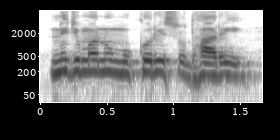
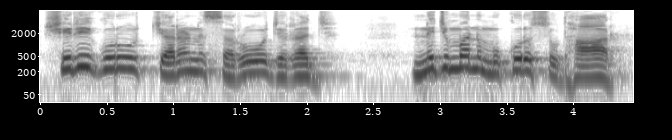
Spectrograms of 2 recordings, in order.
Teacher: जब भी ह्रस्व उ और ह्रस्व ई की मात्रा आती है अंतिम शब्द में उसका लोप हो जाता है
